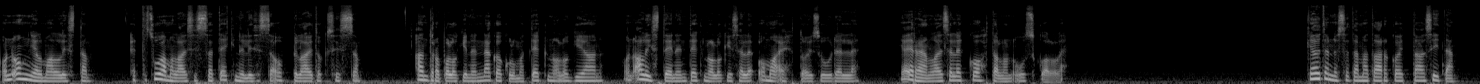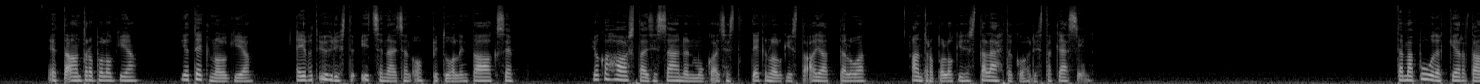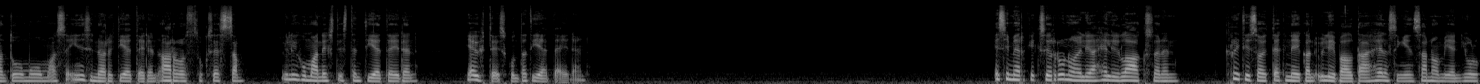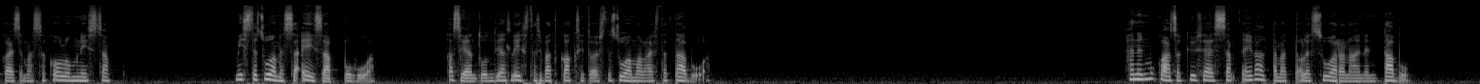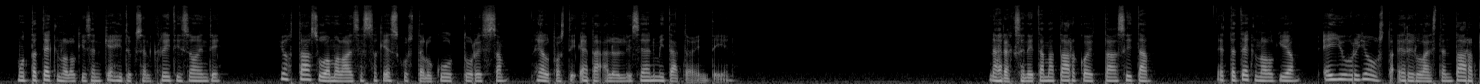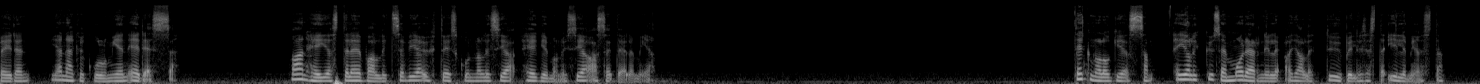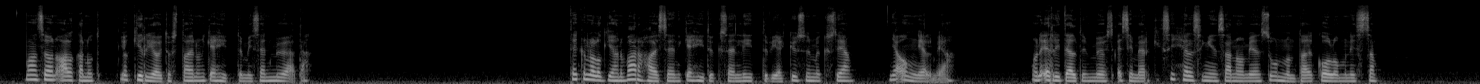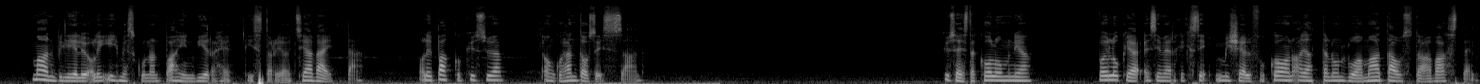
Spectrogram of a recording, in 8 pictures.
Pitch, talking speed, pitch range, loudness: 160 Hz, 85 wpm, 130-180 Hz, -31 LUFS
